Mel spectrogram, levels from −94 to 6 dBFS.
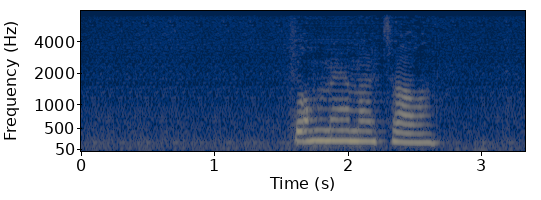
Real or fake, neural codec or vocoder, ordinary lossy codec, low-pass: fake; codec, 16 kHz, 1.1 kbps, Voila-Tokenizer; none; 7.2 kHz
